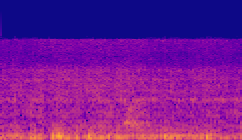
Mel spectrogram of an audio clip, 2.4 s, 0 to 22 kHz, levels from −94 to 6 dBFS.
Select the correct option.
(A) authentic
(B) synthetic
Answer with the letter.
B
